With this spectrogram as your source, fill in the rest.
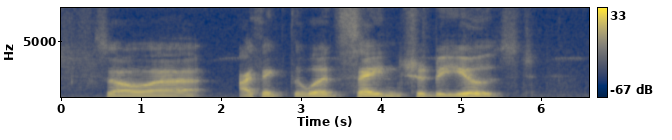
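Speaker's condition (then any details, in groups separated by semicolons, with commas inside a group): Slurred speech from poisoning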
